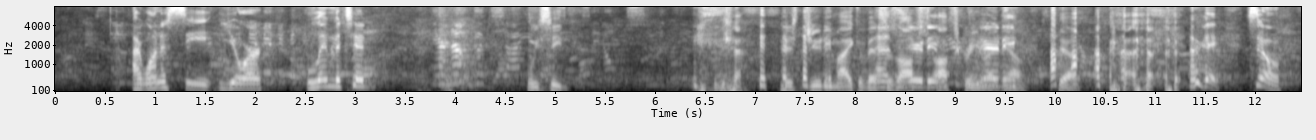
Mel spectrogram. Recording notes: LIVE From Nashville, Reawaken America Tour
